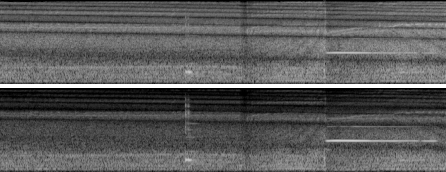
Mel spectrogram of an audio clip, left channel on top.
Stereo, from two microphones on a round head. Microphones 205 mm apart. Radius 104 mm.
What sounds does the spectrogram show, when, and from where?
0.0 s a drone: 75° left (ahead or behind); by 4.5 s 80° left
1.9 s dishes clattering: 5° right (ahead or behind)
3.2 s a flute: 25° right (ahead or behind)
